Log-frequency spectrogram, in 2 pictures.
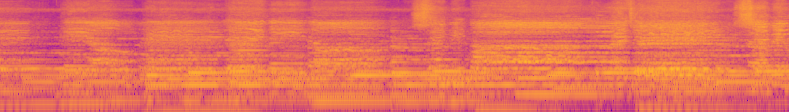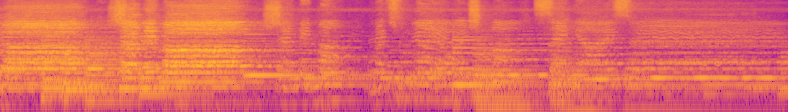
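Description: Mixed choir of men's and women's voices singing a sacred choral piece in harmony, with low sustained bass notes beneath. The singing swells to its loudest about two-thirds of the way through, then drops back briefly.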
